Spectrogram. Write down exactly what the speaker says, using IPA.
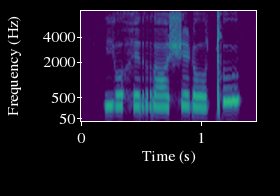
joherɒʃe ɽoǃu

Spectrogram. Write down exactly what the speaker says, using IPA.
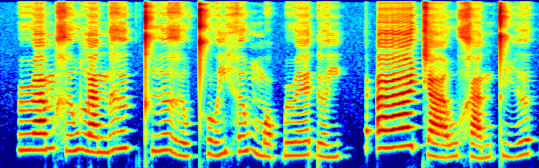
ɹa˧˥mxə˧˥wla˧n ɣəː˦˥k̚t̪ʰɨ˧˥ə̯ ɣə˨˩wt̪ʰo˨˩˦jhə˧˥w mɔ˨˩p̚ ɹɛ˧˥ɗə˧j | ʔaː˧˥ caː˨˩˨wxa˨˩˨nt̪i˨˩˦ə̯

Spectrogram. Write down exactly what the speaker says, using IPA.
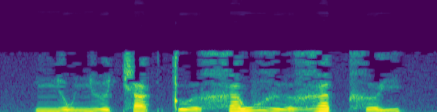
ɲə˨˩˨wɲɨ˨˩ə̯ca˨˩k̚t̪u˨˩˨ə̯ xa˧˥wɣɨ˨˩˨ə̯ ɣa˦˥t̚ xə˨˩˦j

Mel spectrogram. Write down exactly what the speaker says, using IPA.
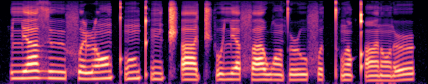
lʲa zʉfə ɭɔ̃ kʼũkʼĩ t͡ʃʼat͡ʃʼulʲa fawɔ̃tɹufə tʼũ qʼãɾɔ̃ɾə˞

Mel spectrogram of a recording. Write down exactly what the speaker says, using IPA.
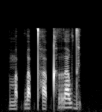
ma˨˩p̚kwa˥˩p̚ tʰa˨˩p̚kʰra˥˩w di˨˩t̚

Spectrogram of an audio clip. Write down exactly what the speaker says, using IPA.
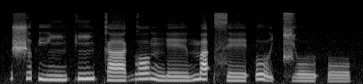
ʃʊ˦ʔjĩ˨kĩ˦kä˨ ɡɔ˦ŋe˨ɪ̯mä˦ʔ sʰe˨ʔo̰˦˨ʊ̯ t͡ɕo˨ʊ̯ʔo˨

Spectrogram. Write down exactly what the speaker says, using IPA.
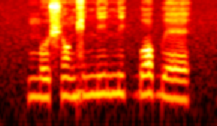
mo˨ ʃɔ̃˧ɡi˧ ni˧ni˧ɡ͡bɔ˧bɛ˨

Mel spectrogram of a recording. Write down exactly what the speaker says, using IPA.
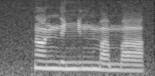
kã˦ ŋe˦ɲe˦ŋ ma˨ma˨

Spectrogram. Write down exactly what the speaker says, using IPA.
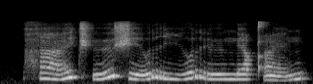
hãː˨˩˦ɪ̯t͡ʃʼʏː˩˥ ʃe˨˩˦ʊ̯riː˨˩˦ʊ̯ rʏː˨ ŋɛ˨qʼɛ̃˨˩˦ŋ

